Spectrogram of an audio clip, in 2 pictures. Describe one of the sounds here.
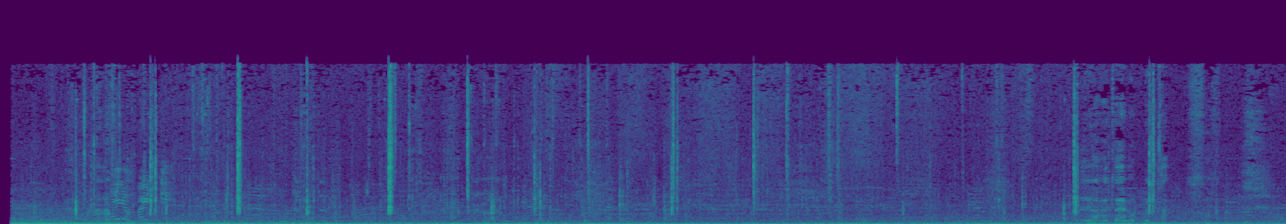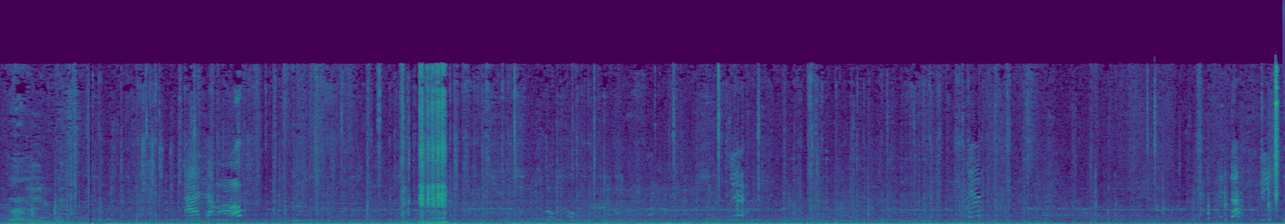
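Loose items rattle and knock inside the car over the bumpy road.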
